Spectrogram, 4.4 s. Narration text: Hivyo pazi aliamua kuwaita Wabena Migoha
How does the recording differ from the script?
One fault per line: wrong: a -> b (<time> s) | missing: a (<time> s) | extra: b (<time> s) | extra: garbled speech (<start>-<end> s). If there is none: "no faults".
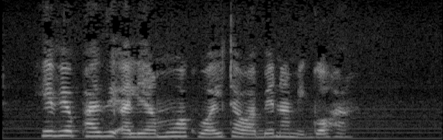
no faults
